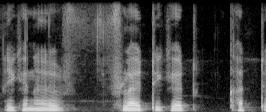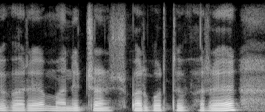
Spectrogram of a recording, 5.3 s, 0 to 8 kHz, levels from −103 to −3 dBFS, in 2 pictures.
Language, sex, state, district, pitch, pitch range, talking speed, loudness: Bengali, male, Tripura, Unakoti, 120 Hz, 115-125 Hz, 100 wpm, -20 LUFS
